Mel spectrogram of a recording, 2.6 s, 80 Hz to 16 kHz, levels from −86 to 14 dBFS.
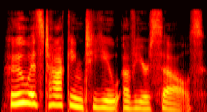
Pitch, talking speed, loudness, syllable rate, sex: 220 Hz, 160 wpm, -16 LUFS, 4.4 syllables/s, female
